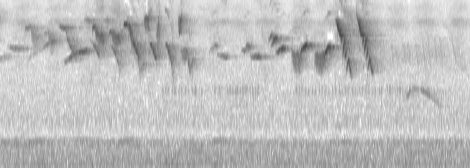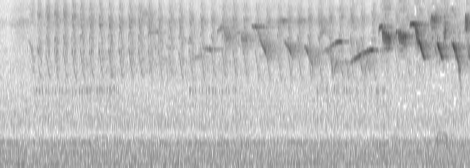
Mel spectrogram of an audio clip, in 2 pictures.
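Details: Song duel among three male Rusty-collared seedeaters: fast, high-pitched twittering phrases of slurred notes repeated in bursts, a brief gap with a soft buzzy background trill, then renewed rapid twittering over a low steady hum.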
